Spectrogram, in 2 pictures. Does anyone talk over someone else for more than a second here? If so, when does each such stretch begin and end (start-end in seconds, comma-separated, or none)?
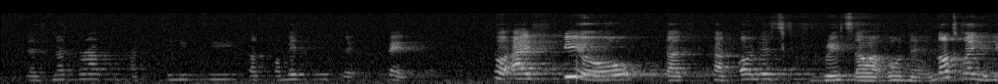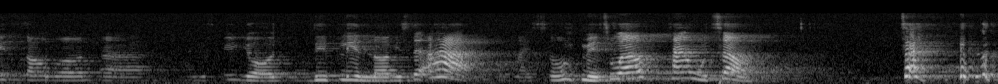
none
